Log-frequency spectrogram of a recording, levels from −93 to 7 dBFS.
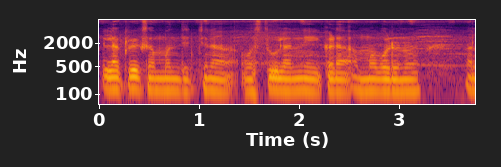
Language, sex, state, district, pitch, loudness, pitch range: Telugu, male, Andhra Pradesh, Sri Satya Sai, 125 Hz, -18 LUFS, 120-130 Hz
